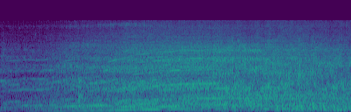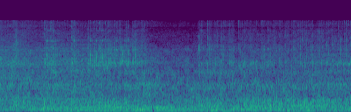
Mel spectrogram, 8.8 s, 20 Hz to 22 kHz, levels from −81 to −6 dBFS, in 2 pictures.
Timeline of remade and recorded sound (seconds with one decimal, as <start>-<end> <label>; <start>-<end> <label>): 0.0-2.8 recorded; 2.8-4.9 remade; 4.9-5.7 recorded; 5.7-8.4 remade; 8.4-8.8 recorded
